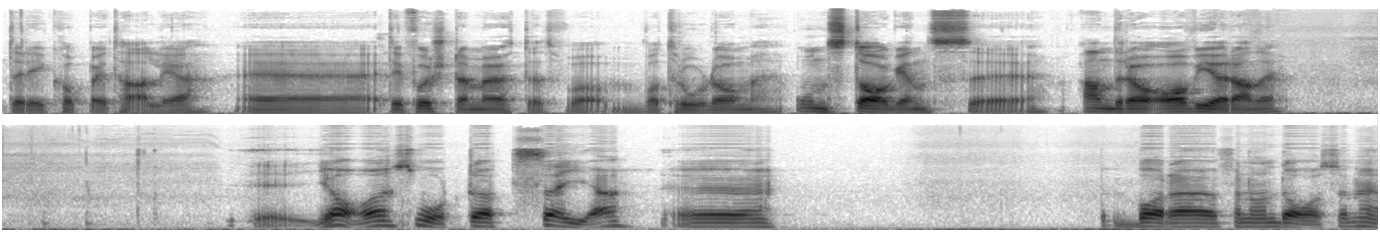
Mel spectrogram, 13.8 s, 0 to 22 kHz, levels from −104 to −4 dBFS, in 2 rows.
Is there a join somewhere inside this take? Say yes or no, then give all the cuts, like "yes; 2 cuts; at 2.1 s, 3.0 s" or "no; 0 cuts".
yes; 2 cuts; at 1.9 s, 3.0 s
